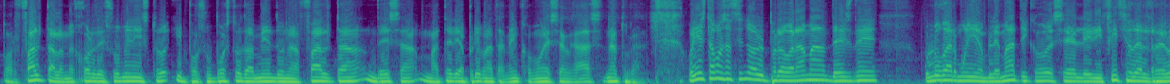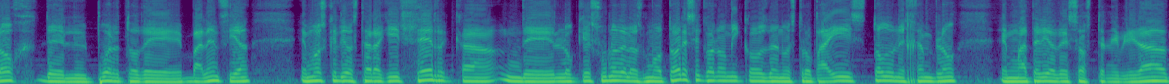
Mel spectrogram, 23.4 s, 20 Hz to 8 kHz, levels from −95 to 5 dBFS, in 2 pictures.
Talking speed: 170 wpm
